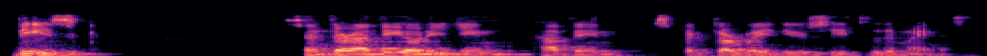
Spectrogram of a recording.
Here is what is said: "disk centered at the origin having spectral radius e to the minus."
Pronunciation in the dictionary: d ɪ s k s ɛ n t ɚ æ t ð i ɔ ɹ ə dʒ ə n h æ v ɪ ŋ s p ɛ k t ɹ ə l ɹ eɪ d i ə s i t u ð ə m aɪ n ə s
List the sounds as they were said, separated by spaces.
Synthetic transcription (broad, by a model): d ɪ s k s ɛ n t ɚ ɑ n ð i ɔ ɹ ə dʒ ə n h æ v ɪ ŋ s p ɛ k t ə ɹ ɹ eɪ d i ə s i t u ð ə m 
